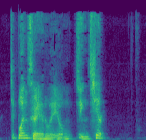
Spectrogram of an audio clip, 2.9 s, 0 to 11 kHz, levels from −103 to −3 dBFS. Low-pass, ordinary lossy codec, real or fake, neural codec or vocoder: 9.9 kHz; AAC, 32 kbps; fake; codec, 24 kHz, 1.5 kbps, HILCodec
